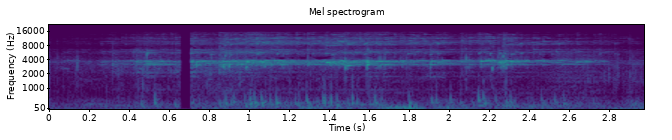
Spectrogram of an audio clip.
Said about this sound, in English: What I have here is bells, if you can't tell.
